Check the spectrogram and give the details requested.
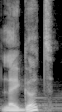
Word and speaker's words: leg godt: Il traduit le mot « bien joué » en danois qui se prononce « like got ».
